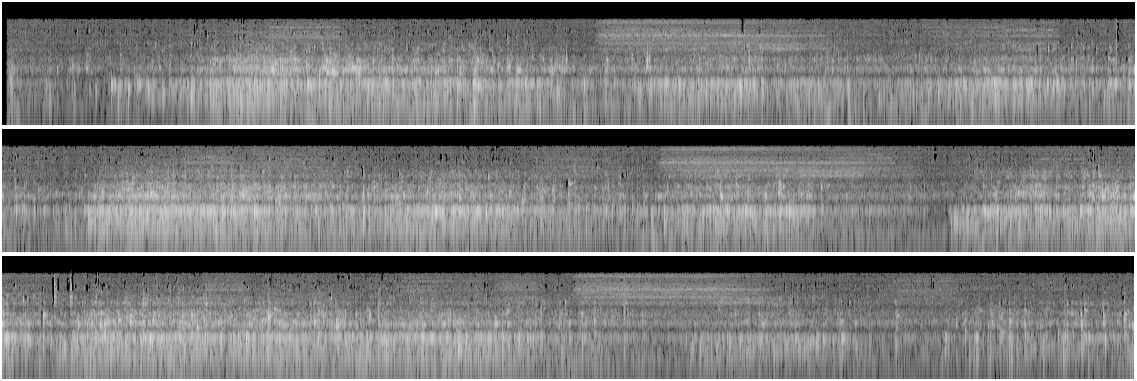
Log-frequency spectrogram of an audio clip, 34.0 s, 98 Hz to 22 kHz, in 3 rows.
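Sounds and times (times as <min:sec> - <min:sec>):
bubbling exhale underwater: 0:00.6 - 0:19.6, 0:20.8 - 0:31.5, 0:32.1 - 0:33.9
hissing inhale through regulator: 0:02.4 - 0:03.9, 0:05.8 - 0:11.0, 0:12.8 - 0:14.8, 0:16.4 - 0:21.1, 0:24.6 - 0:25.8, 0:26.4 - 0:32.7.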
